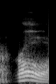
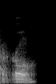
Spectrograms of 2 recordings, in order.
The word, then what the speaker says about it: Rho: Chicos, la densidad, por si acaso, se escribe con esta letra que se llama Rho, ¿ah? Esta letra se llama Rho.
